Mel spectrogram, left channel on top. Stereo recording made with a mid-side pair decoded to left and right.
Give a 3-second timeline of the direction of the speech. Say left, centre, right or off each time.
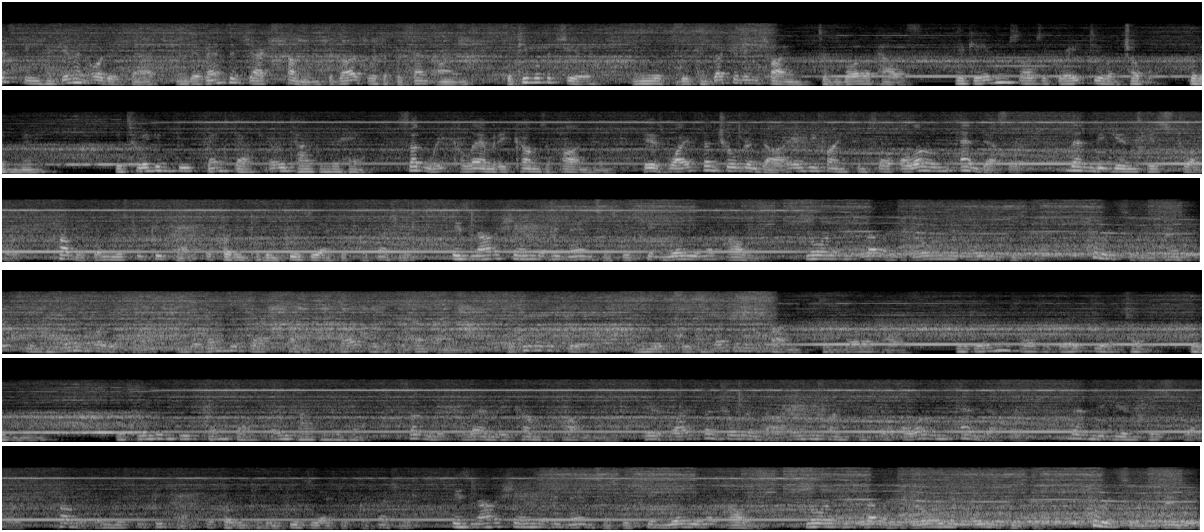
left, left, left, left, left, left, left, left, left, left, centre, right.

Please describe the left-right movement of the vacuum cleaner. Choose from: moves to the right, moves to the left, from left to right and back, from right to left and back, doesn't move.
from right to left and back.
